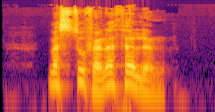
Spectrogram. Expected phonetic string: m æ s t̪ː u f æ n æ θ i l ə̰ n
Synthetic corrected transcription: m æ s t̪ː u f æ n æ θ æ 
